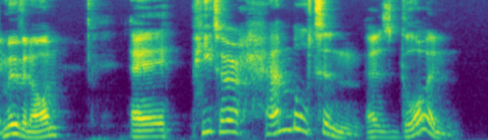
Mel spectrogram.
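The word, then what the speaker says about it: Glóin: Peter Hambleton as Gloin. Which is definitely not pronounced to rhyme with groin.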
